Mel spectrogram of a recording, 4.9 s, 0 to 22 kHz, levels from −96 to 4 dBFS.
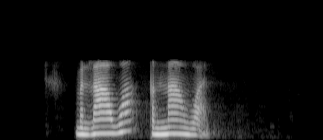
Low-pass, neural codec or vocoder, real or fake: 3.6 kHz; none; real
